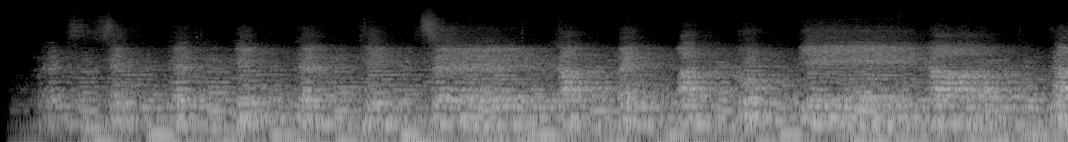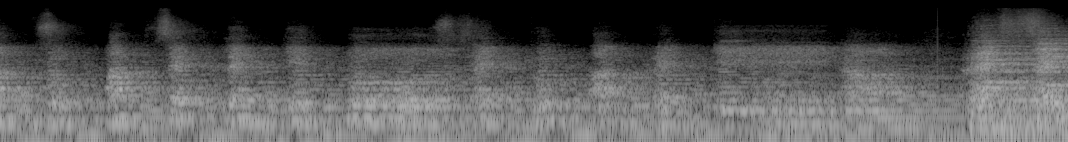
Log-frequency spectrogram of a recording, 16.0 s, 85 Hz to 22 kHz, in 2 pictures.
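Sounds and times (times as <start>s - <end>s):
choir singing: 0.2s - 16.0s
orchestra playing: 14.0s - 16.0s.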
